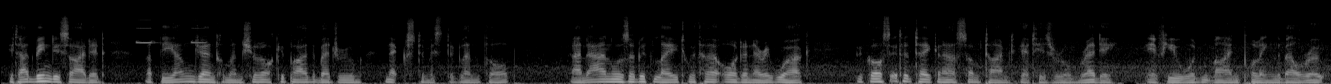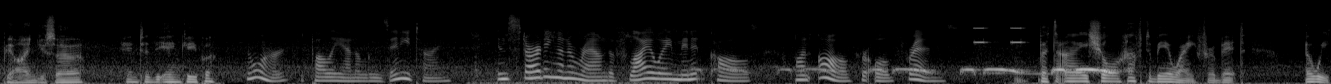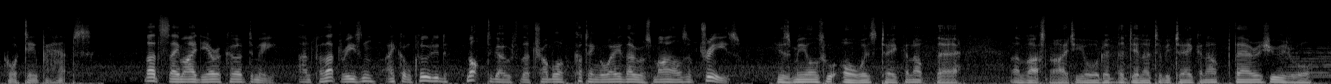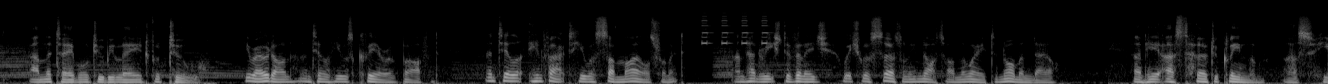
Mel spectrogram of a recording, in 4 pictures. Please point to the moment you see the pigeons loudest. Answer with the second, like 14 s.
24 s.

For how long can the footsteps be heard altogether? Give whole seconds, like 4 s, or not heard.
not heard.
